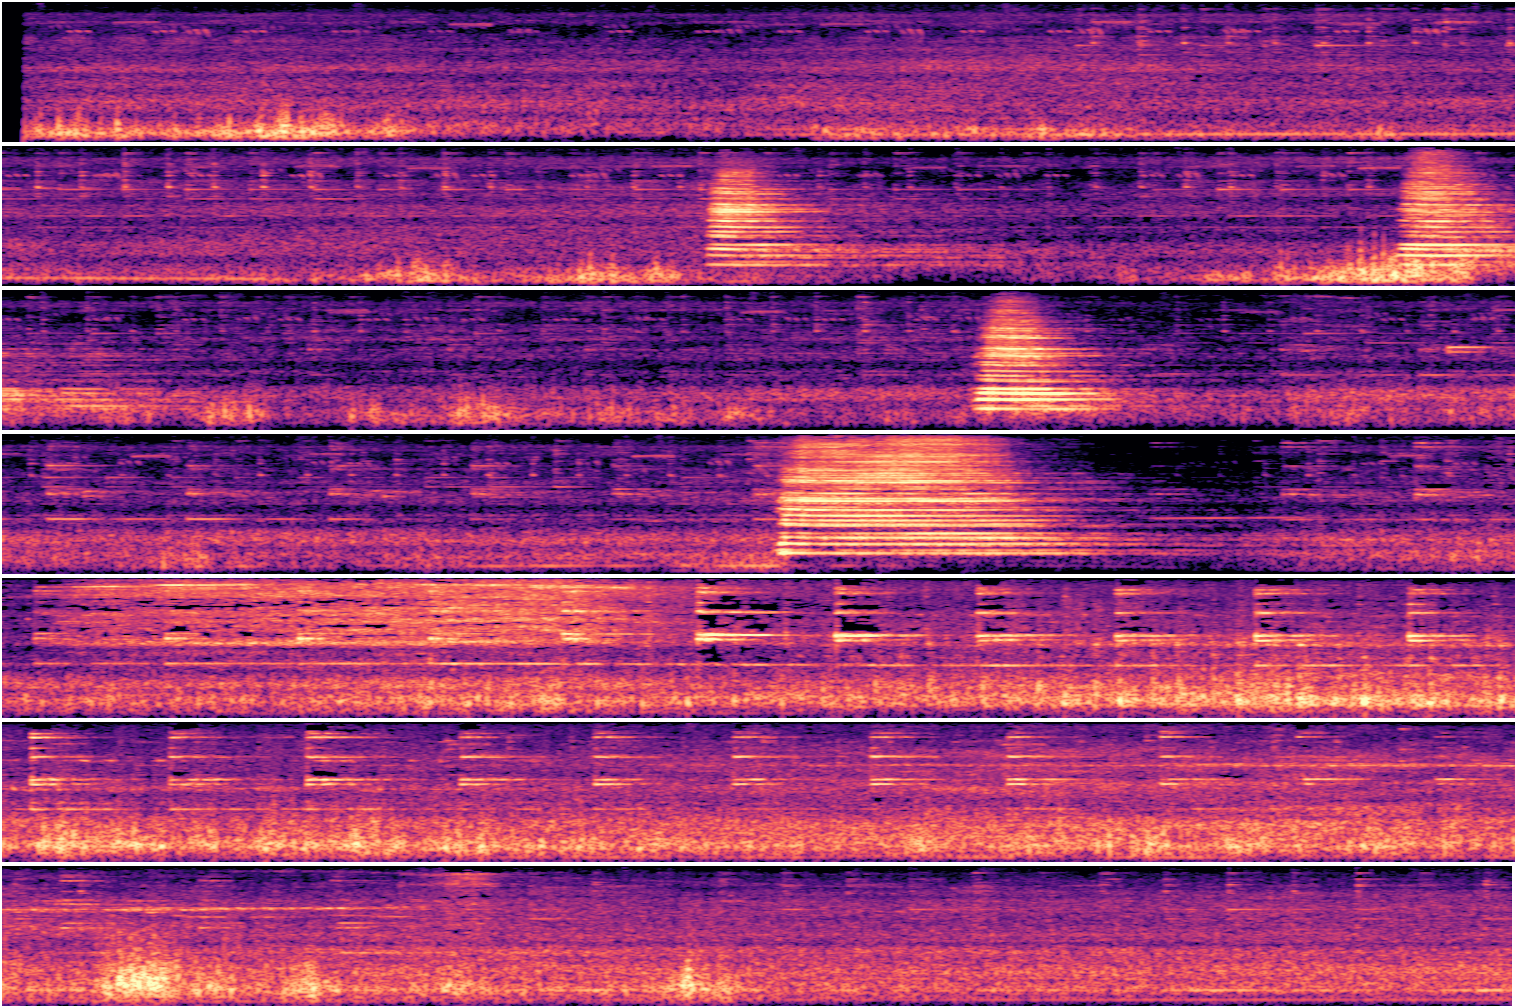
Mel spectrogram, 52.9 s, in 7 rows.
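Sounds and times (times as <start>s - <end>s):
train passing with wheel noise: 0.1s - 52.9s
crossing bell dinging: 4.2s - 52.9s
train horn blast: 11.1s - 12.3s, 14.5s - 16.0s, 20.0s - 20.8s, 26.6s - 28.7s
thin brake squeal: 30.1s - 34.8s, 43.8s - 48.3s.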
